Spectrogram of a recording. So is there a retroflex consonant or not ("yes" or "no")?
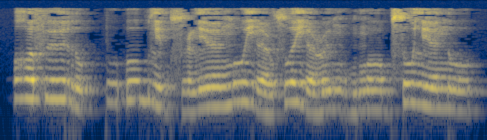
yes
